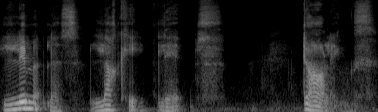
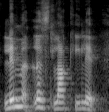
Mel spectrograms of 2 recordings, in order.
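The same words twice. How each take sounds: First: Very slow, hushed, low impression; whispery luxury-brand purr, savouring every word; Charlotte. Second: Said in the usual way. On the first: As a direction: breathe it out slowly, trailing into a whisper. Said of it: "I can do it in her accent".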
